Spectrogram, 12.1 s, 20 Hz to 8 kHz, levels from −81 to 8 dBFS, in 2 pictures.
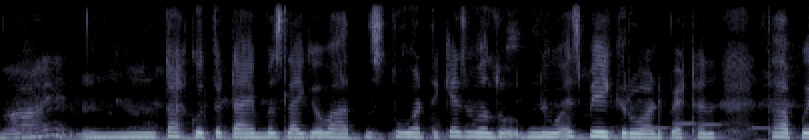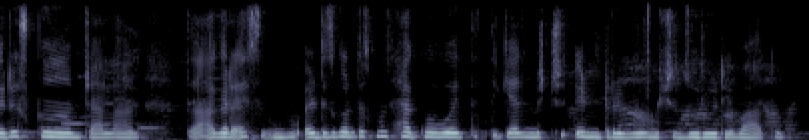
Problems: continuous background conversations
